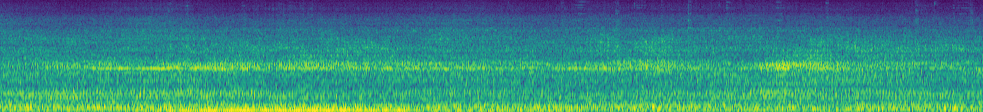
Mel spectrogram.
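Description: Heavy diesel engines rumble steadily nearby.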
